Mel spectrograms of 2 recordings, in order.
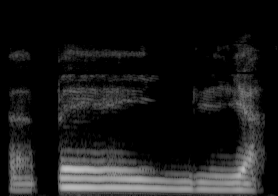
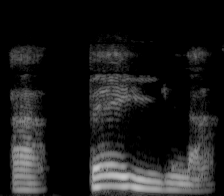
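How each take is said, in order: First: "apeila" muy estirado, con la ele palatal, como "apeilla"; ele palatalizada. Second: "apeila" con ei alargado y ele simple; diptongo ei. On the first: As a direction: alarga "apeila" y termina en "lla". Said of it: "con el C se va a transformar". ("apeila" lentísimo, acabado en ele palatal) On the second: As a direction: pronuncia "apeila" despacio, marcando la i. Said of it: "se va a transformar en". ("apeila" lento, con diptongo y la final en "la") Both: Shown as a demonstration.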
